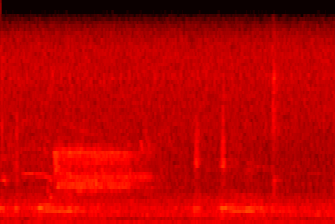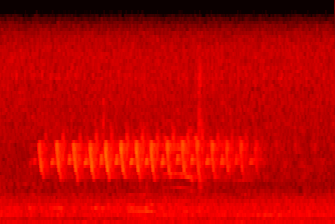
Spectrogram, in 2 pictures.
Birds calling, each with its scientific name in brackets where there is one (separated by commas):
Swamp Sparrow (Melospiza georgiana), Canada Goose (Branta canadensis), Red-winged Blackbird (Agelaius phoeniceus), Blue Jay (Cyanocitta cristata)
